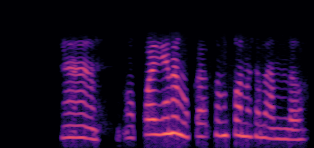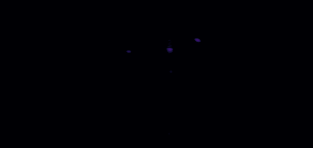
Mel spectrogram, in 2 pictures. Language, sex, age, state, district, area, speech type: Santali, female, 30-45, West Bengal, Uttar Dinajpur, rural, conversation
